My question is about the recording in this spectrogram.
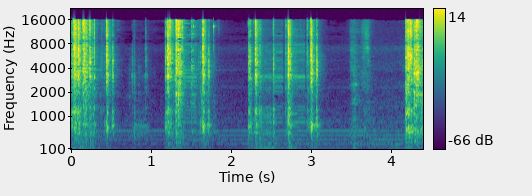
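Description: American Flyer No. 973 operating milk car working, its milkman mechanism and small metal milk cans clattering in short bursts of clicks and knocks about a second apart.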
